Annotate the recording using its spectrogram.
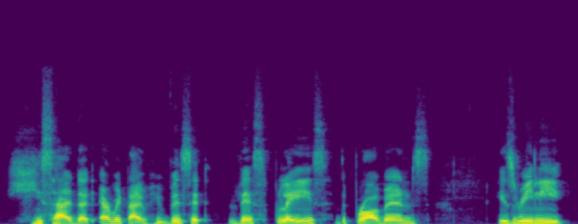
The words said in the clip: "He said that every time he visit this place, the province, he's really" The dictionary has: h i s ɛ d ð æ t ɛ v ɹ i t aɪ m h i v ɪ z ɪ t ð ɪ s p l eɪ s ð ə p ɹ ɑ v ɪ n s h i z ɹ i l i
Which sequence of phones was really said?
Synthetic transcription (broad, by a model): h i s ɛ d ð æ t ɛ v ɹ i t aɪ m h i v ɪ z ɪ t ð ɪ s p l eɪ s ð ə p ɹ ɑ b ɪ n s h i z ɹ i l i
